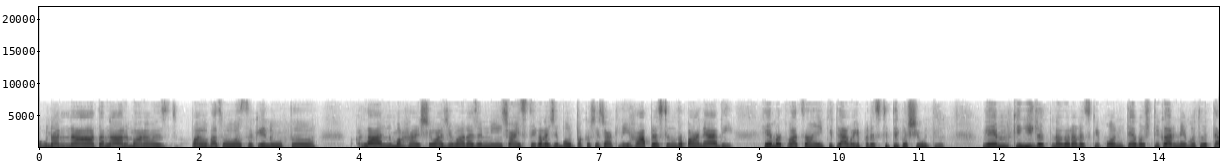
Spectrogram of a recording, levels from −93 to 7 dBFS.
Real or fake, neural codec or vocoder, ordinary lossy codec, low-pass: fake; codec, 16 kHz, 1.1 kbps, Voila-Tokenizer; none; none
